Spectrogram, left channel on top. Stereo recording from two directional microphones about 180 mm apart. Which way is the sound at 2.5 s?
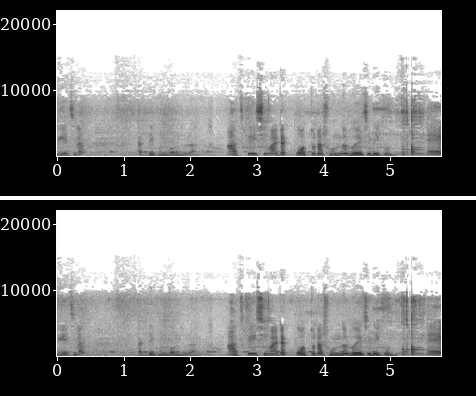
25° left (ahead or behind).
